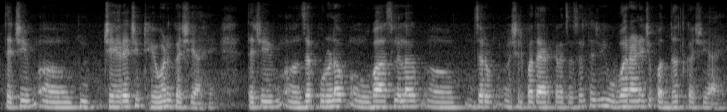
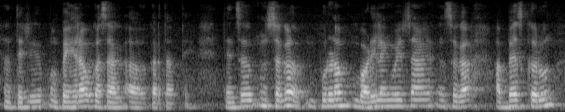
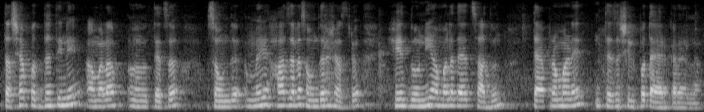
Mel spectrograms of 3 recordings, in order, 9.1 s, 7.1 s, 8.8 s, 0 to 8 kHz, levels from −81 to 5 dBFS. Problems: constant background noise, continuous background conversations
